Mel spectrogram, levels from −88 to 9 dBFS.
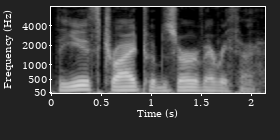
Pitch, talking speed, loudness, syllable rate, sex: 110 Hz, 170 wpm, -16 LUFS, 5.8 syllables/s, male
